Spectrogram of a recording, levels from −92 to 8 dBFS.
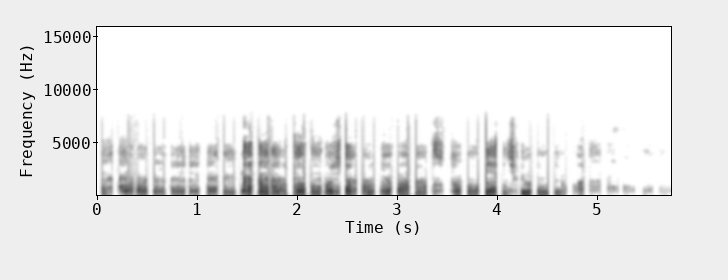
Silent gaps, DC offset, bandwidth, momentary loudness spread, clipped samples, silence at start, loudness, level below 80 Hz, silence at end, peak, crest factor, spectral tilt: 2.96-3.00 s, 3.48-3.53 s, 4.70-4.76 s; under 0.1%; 7.4 kHz; 14 LU; under 0.1%; 0.05 s; -28 LUFS; -66 dBFS; 0.9 s; -4 dBFS; 24 dB; -5.5 dB/octave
